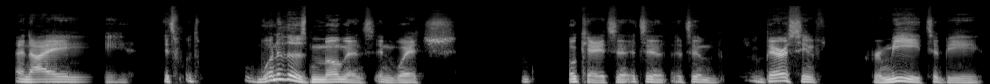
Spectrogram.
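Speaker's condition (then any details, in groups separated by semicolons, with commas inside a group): Stutter; still stutters as adult; stutters visibly and audibly; repeated sounds, repeated words, blocks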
